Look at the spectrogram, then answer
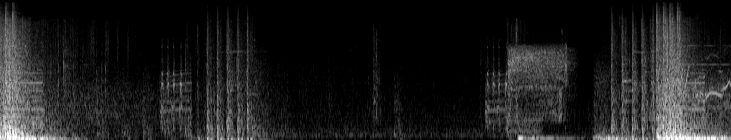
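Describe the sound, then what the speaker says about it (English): Machine gun fire in the video game Fallout: London, several rapid bursts of loud rattling shots separated by quieter gaps. "Whose machine guns are these?"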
